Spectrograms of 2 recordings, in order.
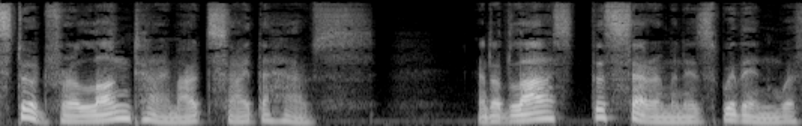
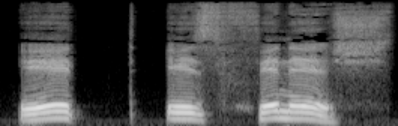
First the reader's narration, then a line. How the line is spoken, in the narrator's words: said old Mitsima in a loud voice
